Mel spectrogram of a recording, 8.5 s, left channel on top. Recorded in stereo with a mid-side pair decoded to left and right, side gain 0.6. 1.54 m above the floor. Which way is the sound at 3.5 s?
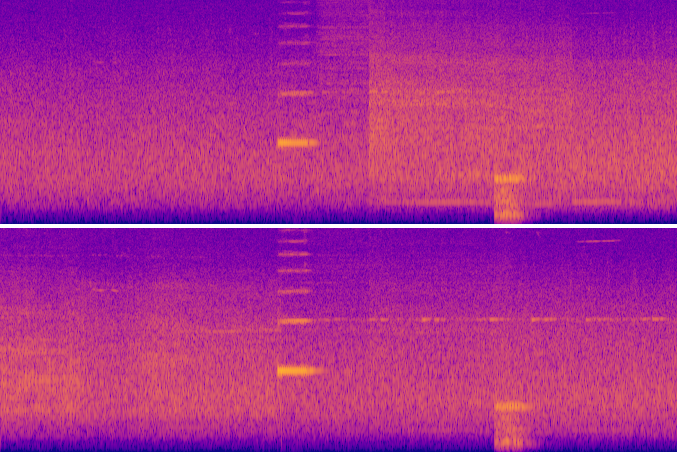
50° right.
